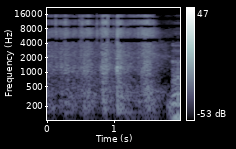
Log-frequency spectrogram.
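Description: Faint rustling of a plastic bag liner being pulled tight and hooked over the outside of a cardboard box of drywall mud, in a few short bursts.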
